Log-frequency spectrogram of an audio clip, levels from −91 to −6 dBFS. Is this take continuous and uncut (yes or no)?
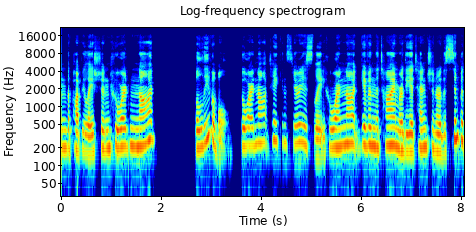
no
